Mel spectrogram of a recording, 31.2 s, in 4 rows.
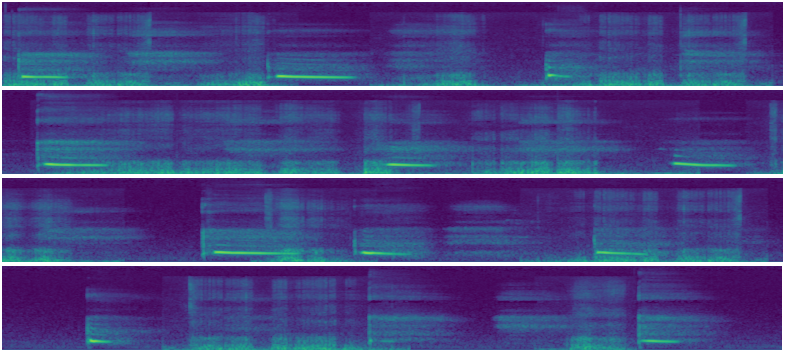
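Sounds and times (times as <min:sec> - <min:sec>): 
ear cleaning: 0:00.0 - 0:03.0, 0:03.7 - 0:16.8, 0:17.9 - 0:19.2, 0:20.9 - 0:23.3, 0:25.1 - 0:27.5, 0:29.0 - 0:29.8
looped breathing: 0:00.0 - 0:17.1, 0:17.9 - 0:23.3, 0:24.6 - 0:30.7.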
